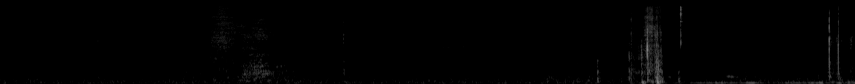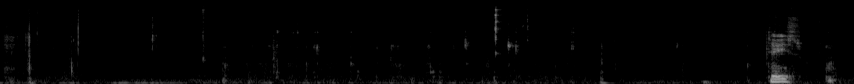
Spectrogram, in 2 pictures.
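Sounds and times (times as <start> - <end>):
person chewing wet mouth clicks: 10.0 - 14.4.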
